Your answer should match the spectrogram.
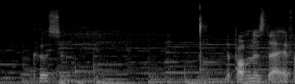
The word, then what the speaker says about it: köszönöm: Köszönöm. Oh. Köszönöm. Okay. Köszönöm. And there's an accent on the first syllable. There's accent on the following two. And higher pitched. Köszönöm.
